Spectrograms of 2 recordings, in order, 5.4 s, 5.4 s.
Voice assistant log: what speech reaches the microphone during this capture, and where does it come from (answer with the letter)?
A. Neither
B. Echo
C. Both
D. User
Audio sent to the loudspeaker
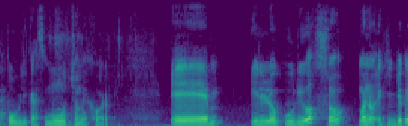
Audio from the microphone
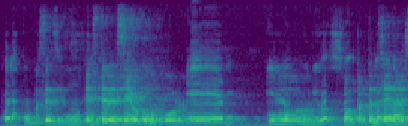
C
